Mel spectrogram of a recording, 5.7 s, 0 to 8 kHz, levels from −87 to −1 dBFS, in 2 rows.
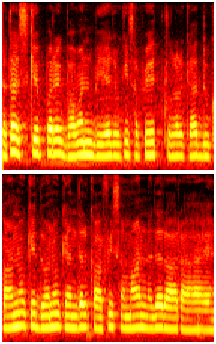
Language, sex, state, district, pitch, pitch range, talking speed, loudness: Hindi, male, Uttar Pradesh, Varanasi, 175 Hz, 170-185 Hz, 235 wpm, -19 LUFS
